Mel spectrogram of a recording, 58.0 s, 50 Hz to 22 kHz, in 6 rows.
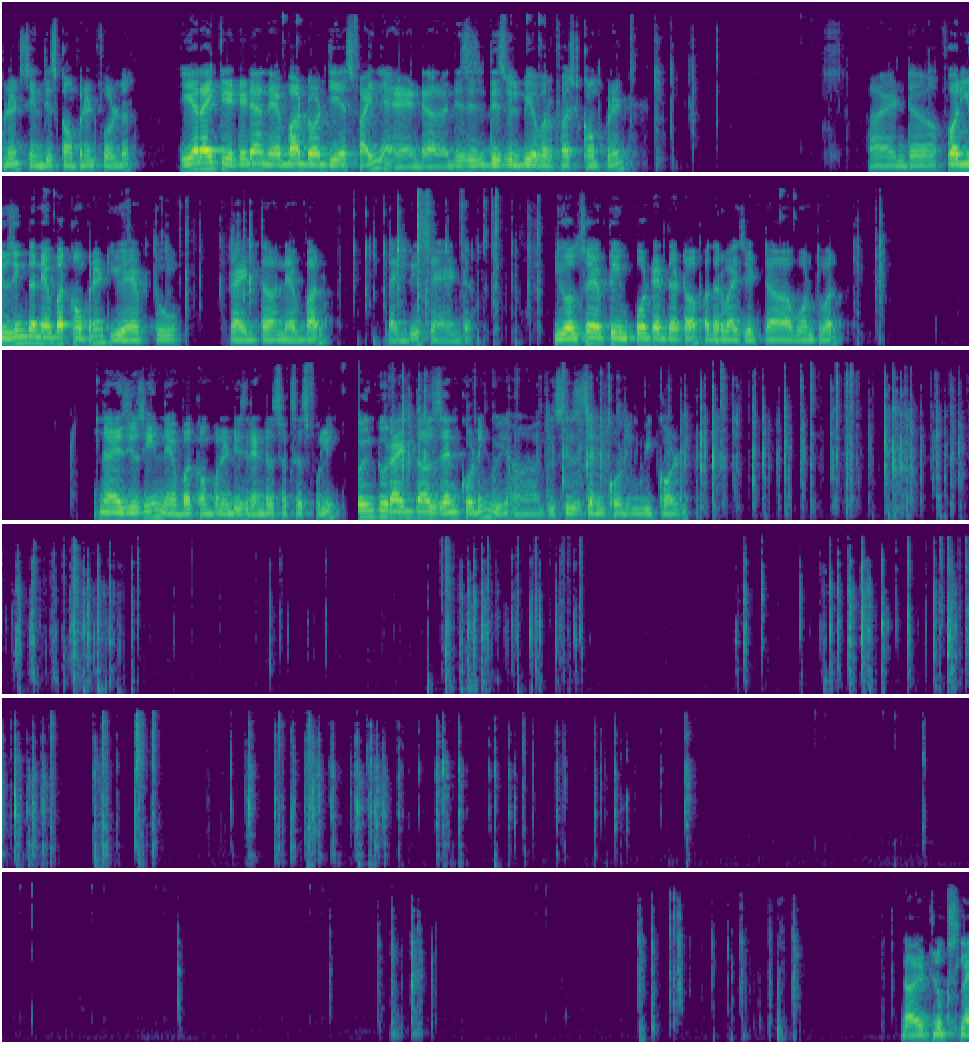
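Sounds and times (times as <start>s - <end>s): typing on computer keyboard: 6.2s - 7.2s, 10.9s - 12.3s, 13.0s - 15.2s, 18.1s - 18.6s, 23.1s - 31.0s, 31.6s - 32.4s, 33.2s - 34.9s, 36.3s - 45.7s, 51.5s - 52.8s, 54.7s - 56.4s.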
